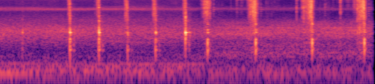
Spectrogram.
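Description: A knife chops an onion on a wooden board with quick knocks.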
